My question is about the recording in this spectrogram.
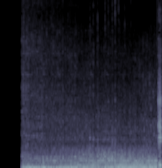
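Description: Motorcycle engine running, starting suddenly about a third of a second in after silence.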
